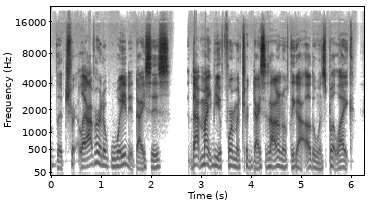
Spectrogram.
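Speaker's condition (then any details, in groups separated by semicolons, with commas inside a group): No condition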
